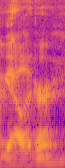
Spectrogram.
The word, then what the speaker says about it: Gallagher: about Rory Gallagher, and they let me know the pronunciation is Gallagher. I get that if you're Irish. Completely respect that. But you know what? I'm not Irish. I have a friend whose last name is Gallagher. He lives here in the U.S. That's how he pronounces it. I'm sure his ancestors pronounced it Gallagher, as they should have.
